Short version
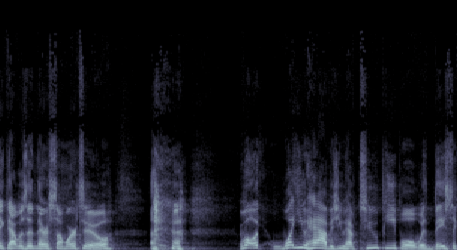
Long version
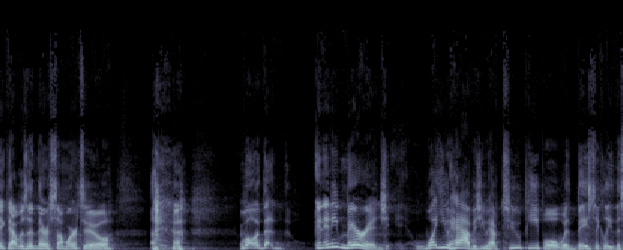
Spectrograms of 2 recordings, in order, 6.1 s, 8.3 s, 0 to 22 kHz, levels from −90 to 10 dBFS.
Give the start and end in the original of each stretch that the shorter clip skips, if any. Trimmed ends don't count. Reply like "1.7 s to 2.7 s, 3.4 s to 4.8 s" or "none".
3.4 s to 5.3 s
